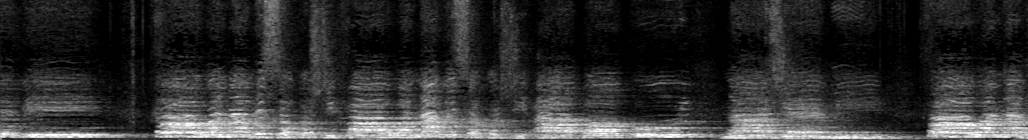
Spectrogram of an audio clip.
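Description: A children's choir singing a Polish Christmas carol unaccompanied, in sustained high-voiced phrases with short breaths between them about a second and a half in, around seven seconds, and just after nine seconds.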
